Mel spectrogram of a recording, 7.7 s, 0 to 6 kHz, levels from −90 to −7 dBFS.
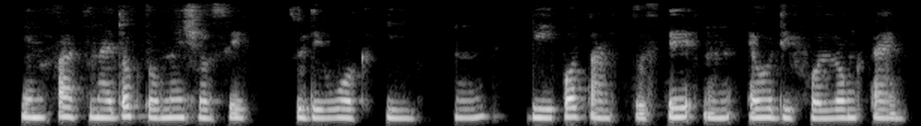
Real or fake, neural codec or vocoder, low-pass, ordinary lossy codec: real; none; 5.4 kHz; AAC, 32 kbps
